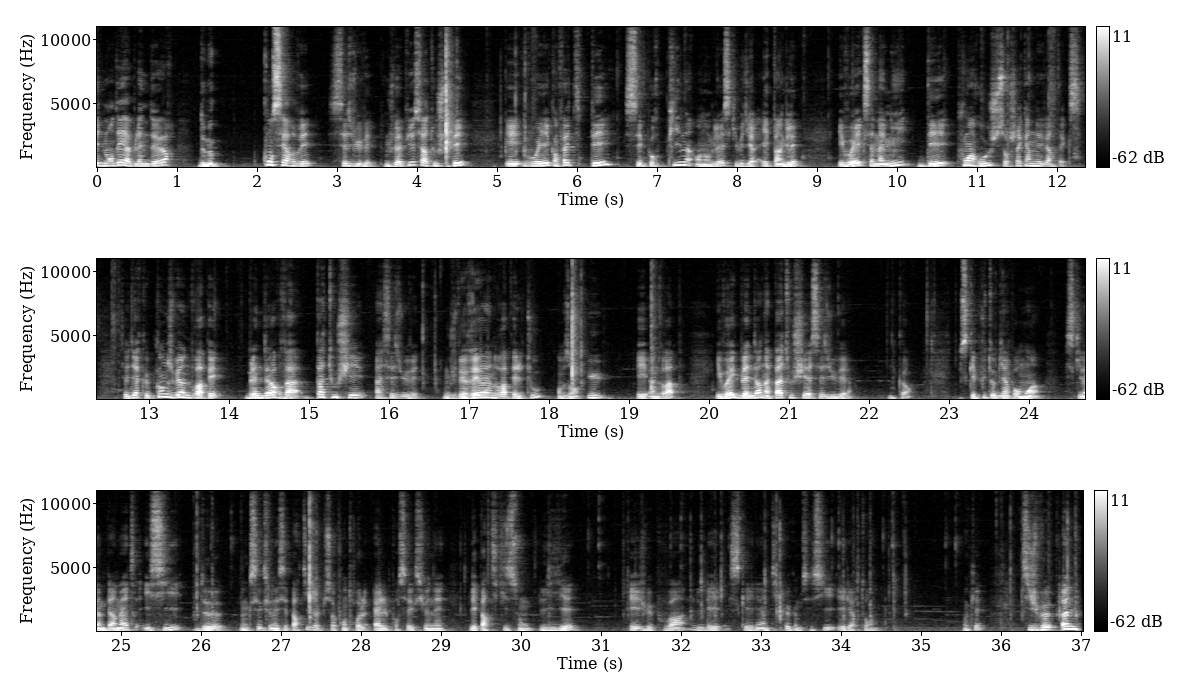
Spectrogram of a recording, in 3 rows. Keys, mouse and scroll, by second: 4.4 p, 5.3 alt+a, 16.5 a, 17.5-19.5 scroll up 1, 19.5 u, 21.7 click, 26.4 b, 27.4 ctrl+l, 30.2 s, 31.0 click, 31.4 g, 32.4 s, 32.7 click, 33.1 r, 34.3 s, 34.7 g, 36.2 a, 36.9 alt+a.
